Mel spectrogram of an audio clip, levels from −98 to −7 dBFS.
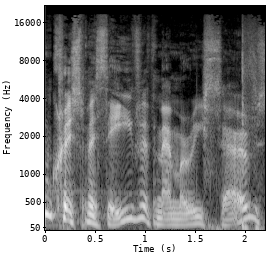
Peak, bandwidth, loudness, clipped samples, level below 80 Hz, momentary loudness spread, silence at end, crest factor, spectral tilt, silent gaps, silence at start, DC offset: -4 dBFS; 19 kHz; -24 LUFS; under 0.1%; -46 dBFS; 8 LU; 0 s; 20 dB; -4 dB/octave; none; 0 s; under 0.1%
